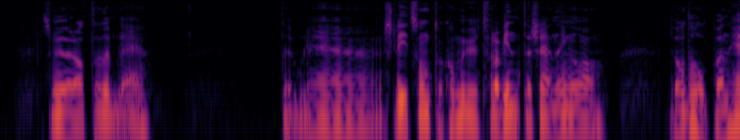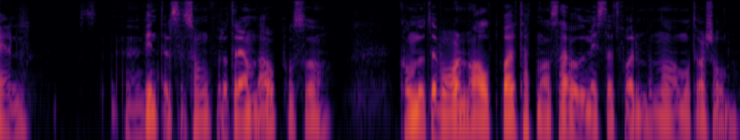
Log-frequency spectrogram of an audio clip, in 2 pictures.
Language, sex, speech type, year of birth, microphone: Norwegian, male, spontaneous, 1990, Shure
